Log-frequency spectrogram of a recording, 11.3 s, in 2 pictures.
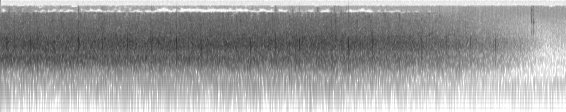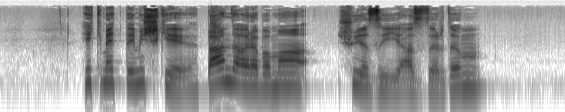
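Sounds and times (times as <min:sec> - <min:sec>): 
applause: 0:00.0 - 0:05.3
speech: 0:06.5 - 0:10.6.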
